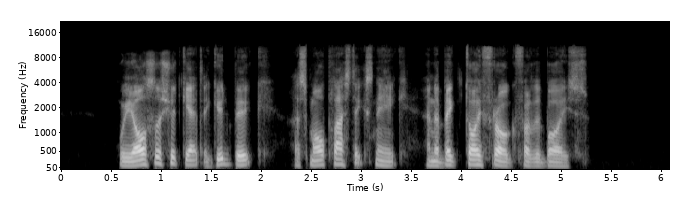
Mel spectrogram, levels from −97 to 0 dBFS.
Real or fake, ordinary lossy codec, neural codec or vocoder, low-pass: real; Opus, 24 kbps; none; 10.8 kHz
